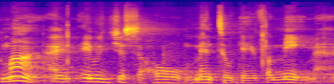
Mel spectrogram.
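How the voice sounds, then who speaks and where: Noticeable background noise and audible room echo surround a man's voice. He has a fairly high pitch, ordinary pitch variation and a moderate pace. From New York City (Bushwick, Brooklyn). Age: 60s. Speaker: dancer. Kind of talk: interview. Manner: animated.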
